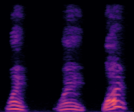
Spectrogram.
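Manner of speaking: high-pitched, baffled questioning; startled confusion. Acted. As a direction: blurt it out in high surprise. Elizabeth caught off guard by dog.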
